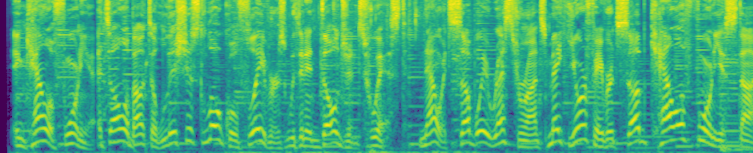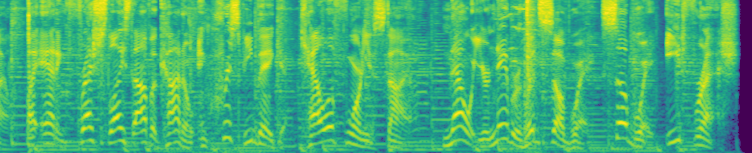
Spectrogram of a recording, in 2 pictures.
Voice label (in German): TV Werbespots; Jugendfrei; NATIVE PROFISPRECHER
